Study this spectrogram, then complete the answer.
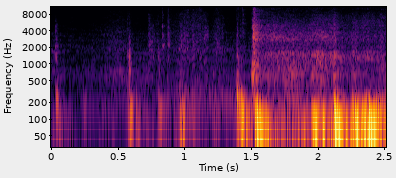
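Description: A 2012 Chevrolet Corvette Grand Sport, a salvage car, starts up: quiet cabin sounds at first, then the engine fires about midway and settles into a loud, steady low rumble.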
